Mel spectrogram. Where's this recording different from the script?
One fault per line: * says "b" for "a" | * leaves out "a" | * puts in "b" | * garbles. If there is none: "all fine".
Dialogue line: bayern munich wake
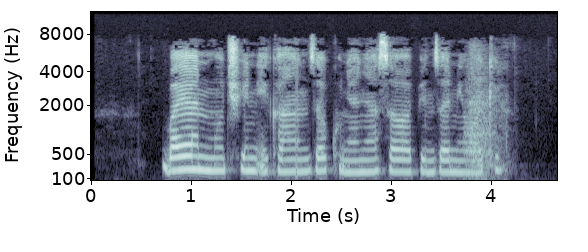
* puts in "ikaanza kunyanyasa wapinzani"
